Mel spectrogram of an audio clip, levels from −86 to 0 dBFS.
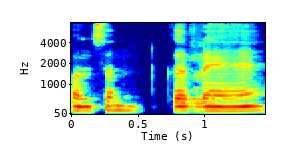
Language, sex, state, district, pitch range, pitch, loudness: Hindi, male, Uttar Pradesh, Muzaffarnagar, 130-135 Hz, 130 Hz, -15 LUFS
